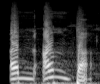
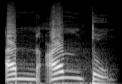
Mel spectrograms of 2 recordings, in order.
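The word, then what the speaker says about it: أَنْعَمْتَ: Contohnya pada lafaz an'amta, akan tetapi dibacanya dengan an'amtu.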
